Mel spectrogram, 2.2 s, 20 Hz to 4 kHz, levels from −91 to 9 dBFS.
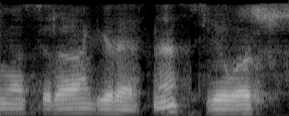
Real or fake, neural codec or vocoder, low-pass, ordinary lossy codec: fake; codec, 16 kHz, 2 kbps, X-Codec, WavLM features, trained on Multilingual LibriSpeech; 3.6 kHz; AAC, 16 kbps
